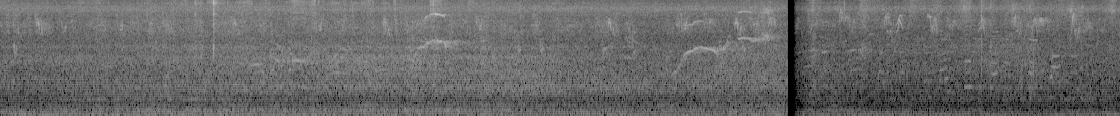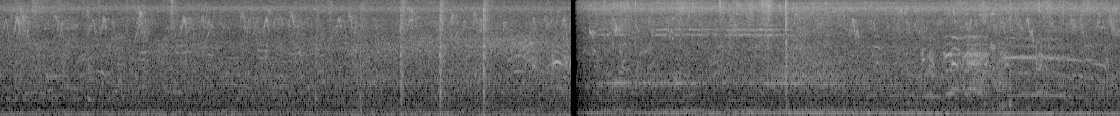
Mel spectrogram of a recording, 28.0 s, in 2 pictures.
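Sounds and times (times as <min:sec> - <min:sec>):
outdoor background noise: 0:00.0 - 0:28.0.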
